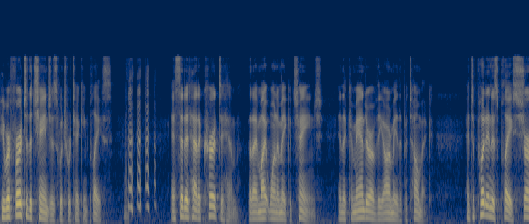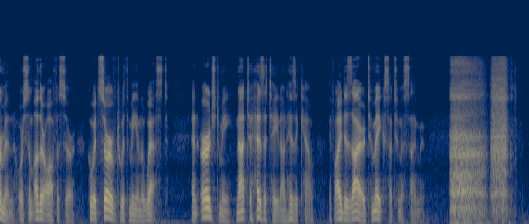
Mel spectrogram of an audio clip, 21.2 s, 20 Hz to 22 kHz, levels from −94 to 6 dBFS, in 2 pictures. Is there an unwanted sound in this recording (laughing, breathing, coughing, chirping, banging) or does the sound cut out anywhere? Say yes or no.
yes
